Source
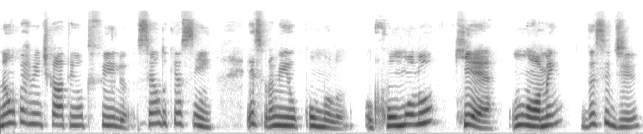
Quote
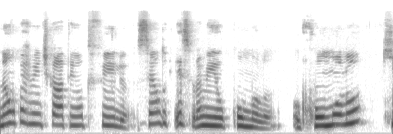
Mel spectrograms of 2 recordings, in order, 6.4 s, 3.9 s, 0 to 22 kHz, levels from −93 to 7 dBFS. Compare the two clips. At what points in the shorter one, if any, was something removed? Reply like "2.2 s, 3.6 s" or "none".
1.7 s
